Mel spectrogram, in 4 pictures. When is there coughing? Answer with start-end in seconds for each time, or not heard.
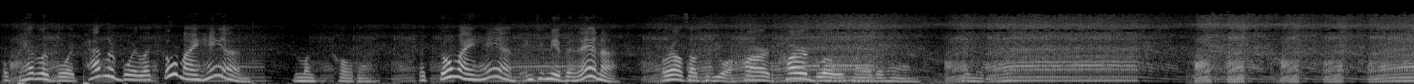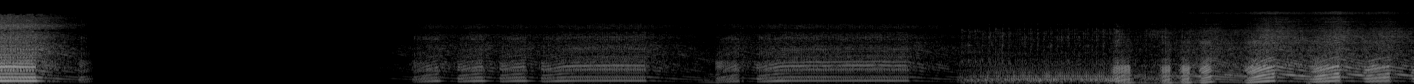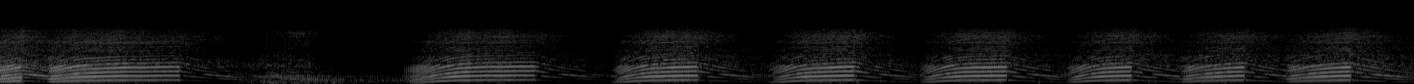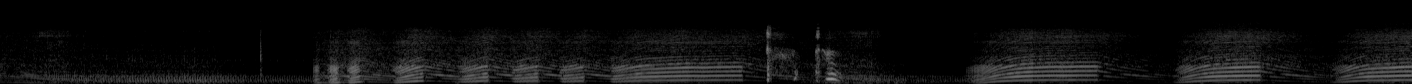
50.0-50.9.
